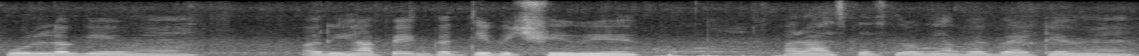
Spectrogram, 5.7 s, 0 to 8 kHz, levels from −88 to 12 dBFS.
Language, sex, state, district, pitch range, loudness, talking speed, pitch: Hindi, female, Bihar, West Champaran, 205-220 Hz, -15 LUFS, 220 wpm, 215 Hz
